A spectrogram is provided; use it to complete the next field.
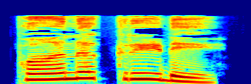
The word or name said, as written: ಪಾನಕ್ರೀಡೆ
